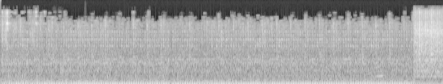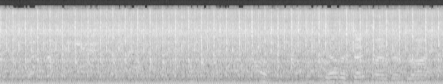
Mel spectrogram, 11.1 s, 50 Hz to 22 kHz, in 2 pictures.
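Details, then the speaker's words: Barn-find 1973 Dodge Dart Swinger, 225 slant six, first start in 29 years after freeing a locked engine, new battery, cleaned plugs, gas squirted in intake: deep, throbbing low rumble that settles and evens out; running properly. "is now wow sounds really good that's awesome [Applause] all right so it runs"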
